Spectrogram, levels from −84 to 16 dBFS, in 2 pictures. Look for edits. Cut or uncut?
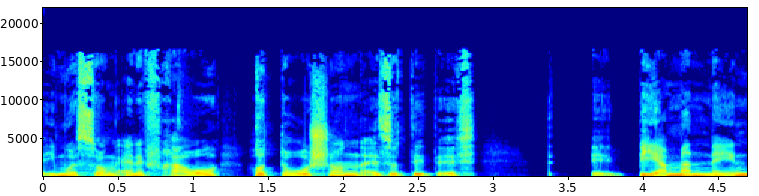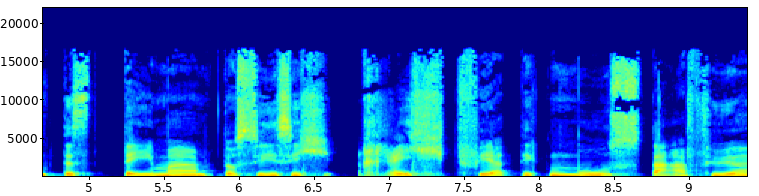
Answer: uncut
